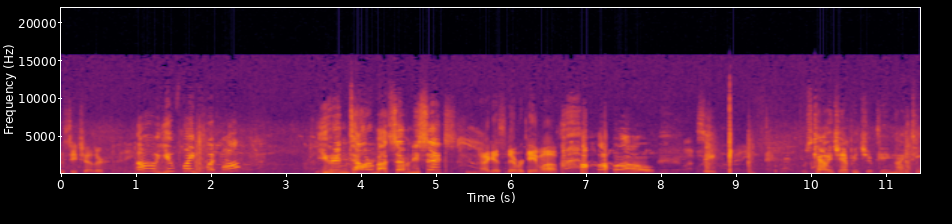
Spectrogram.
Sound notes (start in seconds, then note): 6.6 laughs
